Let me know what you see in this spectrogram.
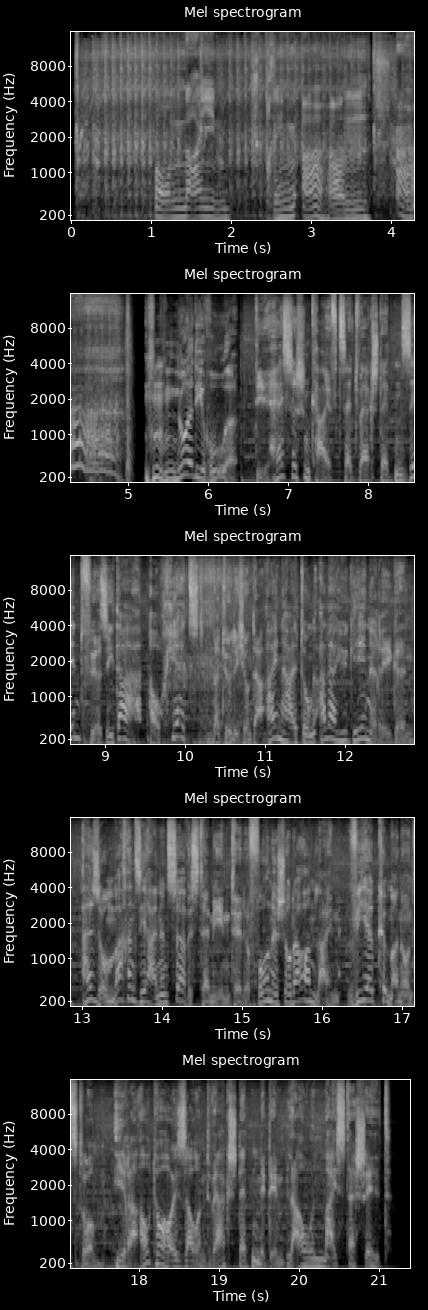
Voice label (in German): Radiospot; Hygienemassnahmen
